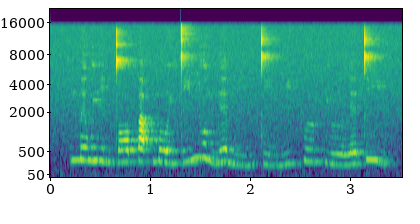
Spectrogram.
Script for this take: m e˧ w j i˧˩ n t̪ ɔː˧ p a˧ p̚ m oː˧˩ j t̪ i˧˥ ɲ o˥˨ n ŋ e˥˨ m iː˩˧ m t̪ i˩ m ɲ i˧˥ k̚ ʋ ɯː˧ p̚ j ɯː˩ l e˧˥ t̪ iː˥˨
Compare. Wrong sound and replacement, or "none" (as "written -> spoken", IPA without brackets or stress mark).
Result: none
